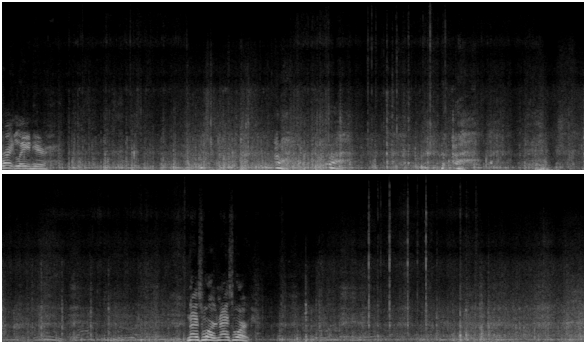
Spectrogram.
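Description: A bike's frame and chain clatter over bumps.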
